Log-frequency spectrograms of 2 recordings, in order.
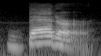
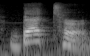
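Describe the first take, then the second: First: The middle consonant is a voiced D sound. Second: The middle consonant is a clear T sound.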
